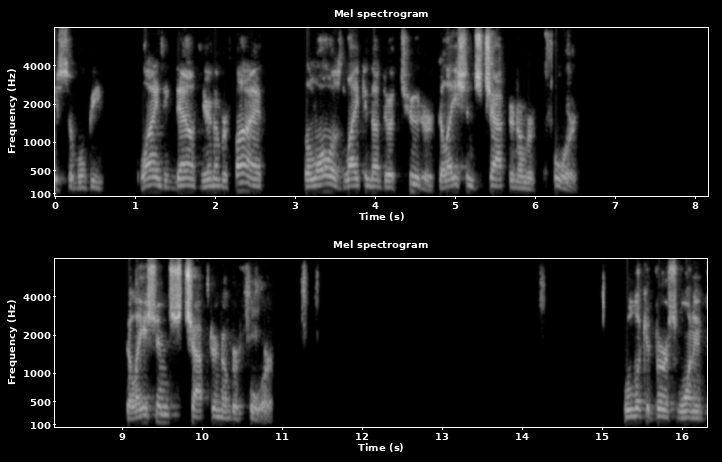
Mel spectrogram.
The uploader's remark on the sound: Sermon delivered at Pilgrim Baptist Church on Thursday, January 26, 2023, at 6:15 pm. Jere Whitson Rd. Pilgrim Baptist Church is a bible-believing, independent Baptist church.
